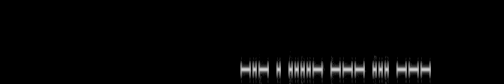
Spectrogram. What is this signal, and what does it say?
Morse code, heard as a keyed tone, about 40 wpm, 700 Hz. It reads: KE4OSO
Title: USA Call Signs - 6 Characters - Repeated 3x - 40wpm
